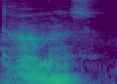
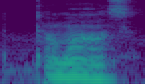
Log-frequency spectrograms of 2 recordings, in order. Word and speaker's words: Tomas: Not Thomas, but Tomas. Accent on the rear syllable.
